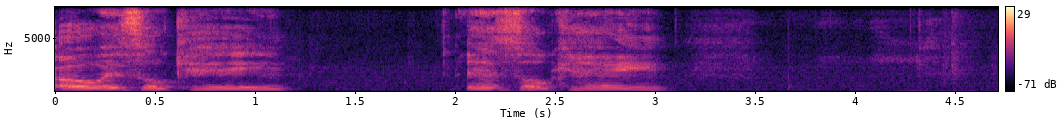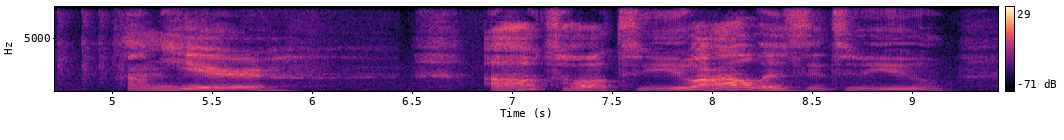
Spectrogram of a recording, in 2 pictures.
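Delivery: slow, soft, soothing, seductive voice. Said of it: "She sounds seductive and seductive, soft tone voice".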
